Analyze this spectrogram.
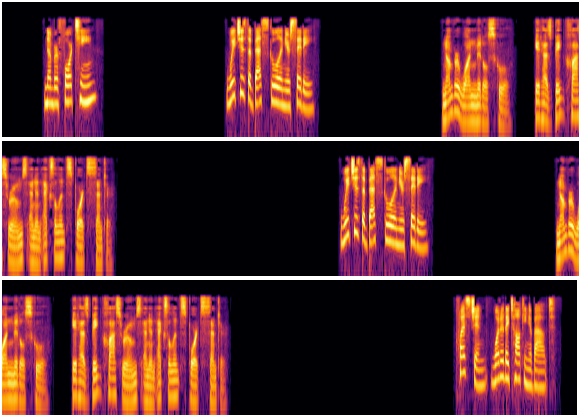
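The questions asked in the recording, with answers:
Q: Question, what are they talking about?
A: The best school in their city.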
